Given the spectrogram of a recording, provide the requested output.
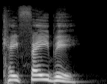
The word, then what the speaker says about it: kayfabe: Pablo says, it's pronounced kayfabe.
